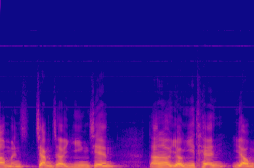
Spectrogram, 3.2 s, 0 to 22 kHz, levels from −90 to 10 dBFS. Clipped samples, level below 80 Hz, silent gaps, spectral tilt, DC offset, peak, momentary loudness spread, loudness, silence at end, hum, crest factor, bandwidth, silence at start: under 0.1%; -74 dBFS; none; -7 dB/octave; under 0.1%; -4 dBFS; 8 LU; -22 LUFS; 0 s; none; 18 dB; 8.2 kHz; 0 s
